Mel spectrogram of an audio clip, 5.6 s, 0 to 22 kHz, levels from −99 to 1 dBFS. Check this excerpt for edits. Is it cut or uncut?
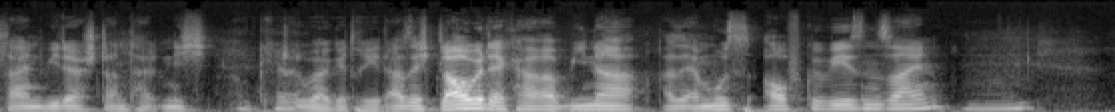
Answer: uncut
